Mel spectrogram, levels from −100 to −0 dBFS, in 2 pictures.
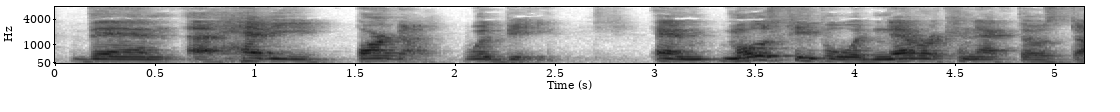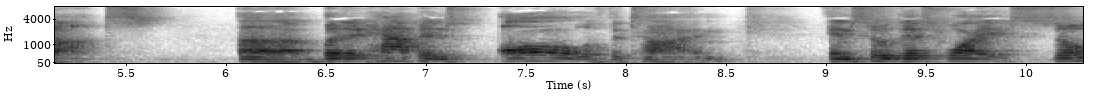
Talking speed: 165 wpm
